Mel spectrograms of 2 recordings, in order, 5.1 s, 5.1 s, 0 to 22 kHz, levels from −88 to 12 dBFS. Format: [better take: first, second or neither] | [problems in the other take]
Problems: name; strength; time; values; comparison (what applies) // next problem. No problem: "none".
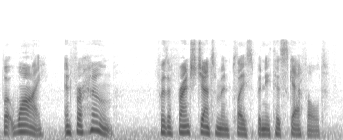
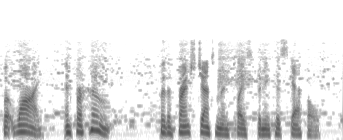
first | noise reduction (classical method spectral subtraction)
